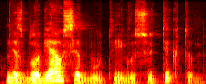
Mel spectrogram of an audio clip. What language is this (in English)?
Lithuanian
